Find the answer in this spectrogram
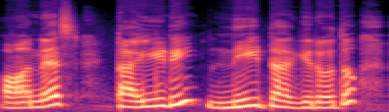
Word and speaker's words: honest: you know uh Nest H is silent all right I hope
